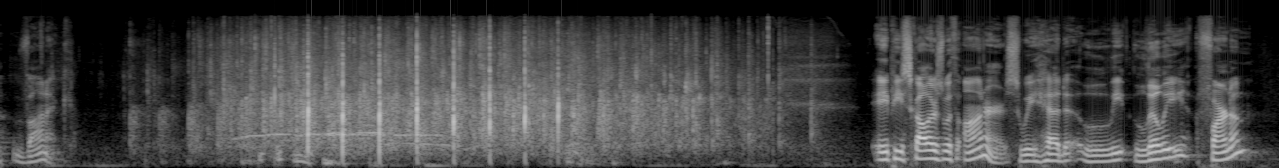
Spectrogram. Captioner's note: cheers and applause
